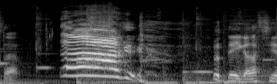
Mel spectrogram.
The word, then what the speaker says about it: Aaaargh!: How do you pronounce that? Aaaargh!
